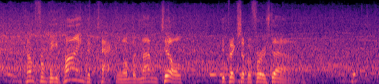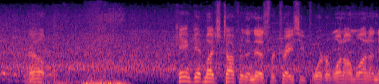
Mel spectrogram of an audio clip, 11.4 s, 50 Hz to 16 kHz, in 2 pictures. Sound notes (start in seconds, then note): 5.0 cheering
